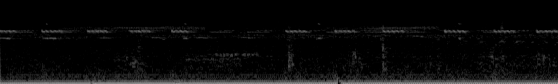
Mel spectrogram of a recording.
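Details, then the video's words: Night cricket chorus from eastern Botswana wilderness, recorded at 02:30 AM on 21 May 16: bright high-pitched chirps repeated quickly in short bursts with brief gaps, a few soft clicks, and a steady low background hum. "1 Hour cricket sound"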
